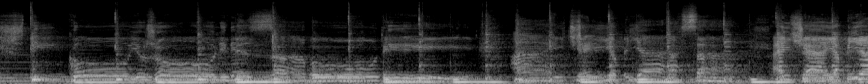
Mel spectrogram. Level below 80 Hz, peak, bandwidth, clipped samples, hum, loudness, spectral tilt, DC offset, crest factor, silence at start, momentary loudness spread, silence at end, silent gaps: -46 dBFS; -8 dBFS; 14.5 kHz; under 0.1%; none; -24 LUFS; -6 dB/octave; under 0.1%; 14 dB; 0 s; 5 LU; 0 s; none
